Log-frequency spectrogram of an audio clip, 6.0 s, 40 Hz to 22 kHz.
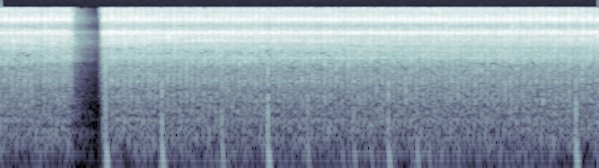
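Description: Snap-on pneumatic impact gun hammering on a press screw, forcing the cylinder off a rust-seized piston in a Subaru 360 two-stroke engine. It runs in one long burst, stops briefly just before a second in, then runs on, with a few heavier knocks as the cylinder shifts.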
